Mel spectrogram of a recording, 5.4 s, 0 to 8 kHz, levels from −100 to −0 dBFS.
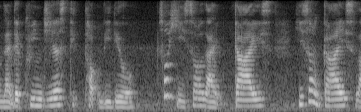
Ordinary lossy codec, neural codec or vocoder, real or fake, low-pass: none; none; real; none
